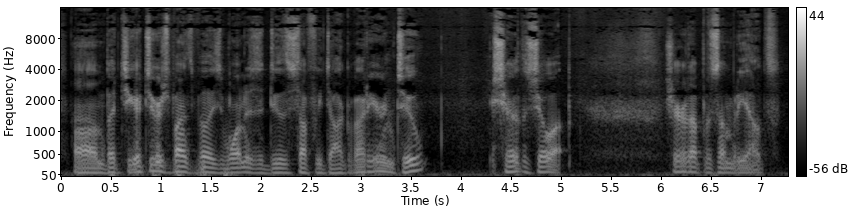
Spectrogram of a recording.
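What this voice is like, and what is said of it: Tired, worn-out voice. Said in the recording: “my voice is burning out ... I'm obviously tired”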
